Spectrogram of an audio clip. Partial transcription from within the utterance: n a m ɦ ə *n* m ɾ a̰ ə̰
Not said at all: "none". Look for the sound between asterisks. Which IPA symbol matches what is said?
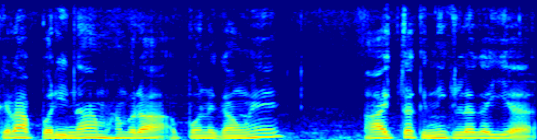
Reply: none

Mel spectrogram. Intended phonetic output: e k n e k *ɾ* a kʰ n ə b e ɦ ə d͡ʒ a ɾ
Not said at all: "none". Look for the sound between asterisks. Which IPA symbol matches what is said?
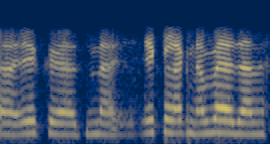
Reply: l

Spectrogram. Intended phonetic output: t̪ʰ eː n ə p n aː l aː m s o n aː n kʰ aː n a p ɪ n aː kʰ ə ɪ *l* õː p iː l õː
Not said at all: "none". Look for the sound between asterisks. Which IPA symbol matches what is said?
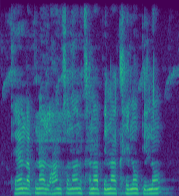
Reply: l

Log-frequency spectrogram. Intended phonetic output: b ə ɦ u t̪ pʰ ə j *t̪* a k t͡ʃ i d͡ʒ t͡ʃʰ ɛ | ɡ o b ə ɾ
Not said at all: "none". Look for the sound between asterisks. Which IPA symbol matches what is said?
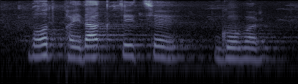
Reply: d̪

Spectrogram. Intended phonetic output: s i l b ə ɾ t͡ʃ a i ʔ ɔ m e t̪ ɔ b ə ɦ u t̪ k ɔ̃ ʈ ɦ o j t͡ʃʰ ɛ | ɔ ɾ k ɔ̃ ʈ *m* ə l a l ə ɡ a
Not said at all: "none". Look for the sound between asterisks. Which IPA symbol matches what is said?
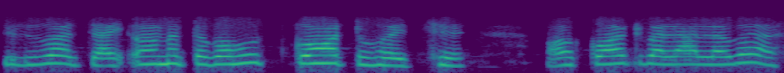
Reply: b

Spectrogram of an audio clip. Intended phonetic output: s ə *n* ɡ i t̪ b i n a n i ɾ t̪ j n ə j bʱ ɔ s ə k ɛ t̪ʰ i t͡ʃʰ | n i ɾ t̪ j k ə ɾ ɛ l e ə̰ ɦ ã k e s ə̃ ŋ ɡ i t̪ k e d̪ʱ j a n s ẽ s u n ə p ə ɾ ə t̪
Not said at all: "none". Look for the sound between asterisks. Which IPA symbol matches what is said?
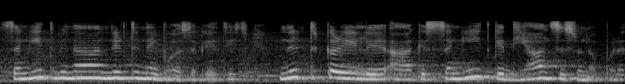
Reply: ŋ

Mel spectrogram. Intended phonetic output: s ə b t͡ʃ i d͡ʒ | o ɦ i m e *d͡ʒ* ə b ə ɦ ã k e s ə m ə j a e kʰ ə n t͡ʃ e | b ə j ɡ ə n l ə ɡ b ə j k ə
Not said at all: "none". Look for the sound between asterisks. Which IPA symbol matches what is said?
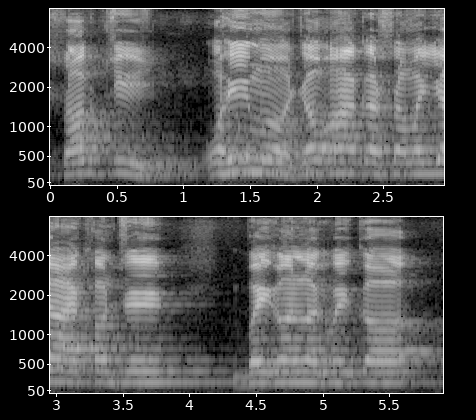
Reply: d͡ʒ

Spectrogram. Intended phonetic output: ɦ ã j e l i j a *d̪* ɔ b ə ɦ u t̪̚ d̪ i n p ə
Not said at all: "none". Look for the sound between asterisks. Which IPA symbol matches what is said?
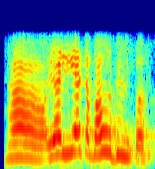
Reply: t̪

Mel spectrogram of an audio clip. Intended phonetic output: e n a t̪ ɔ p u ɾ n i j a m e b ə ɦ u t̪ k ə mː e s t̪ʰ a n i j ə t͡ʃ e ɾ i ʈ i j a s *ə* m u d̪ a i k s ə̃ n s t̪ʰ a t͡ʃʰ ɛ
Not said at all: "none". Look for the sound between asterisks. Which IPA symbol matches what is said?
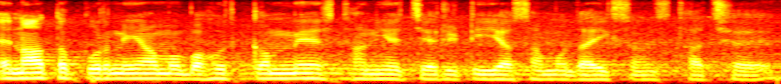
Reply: a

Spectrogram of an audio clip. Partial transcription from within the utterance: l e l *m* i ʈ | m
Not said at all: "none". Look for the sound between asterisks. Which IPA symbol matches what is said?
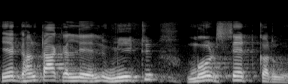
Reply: m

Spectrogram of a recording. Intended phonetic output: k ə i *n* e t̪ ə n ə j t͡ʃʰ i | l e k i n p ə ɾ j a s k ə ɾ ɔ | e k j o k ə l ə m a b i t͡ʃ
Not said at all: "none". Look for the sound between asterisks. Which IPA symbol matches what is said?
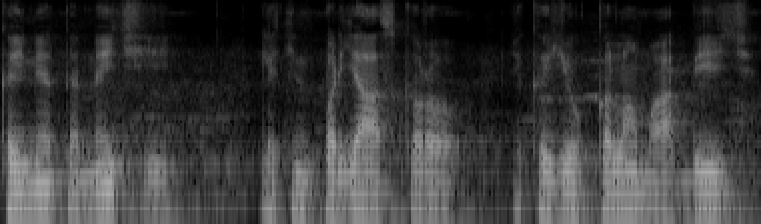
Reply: n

